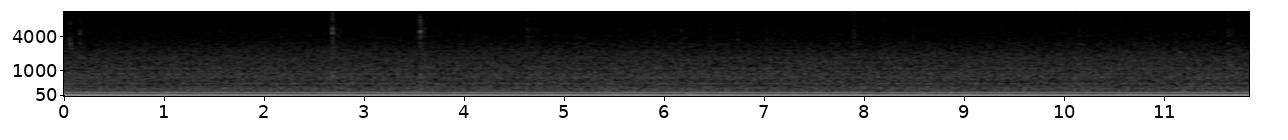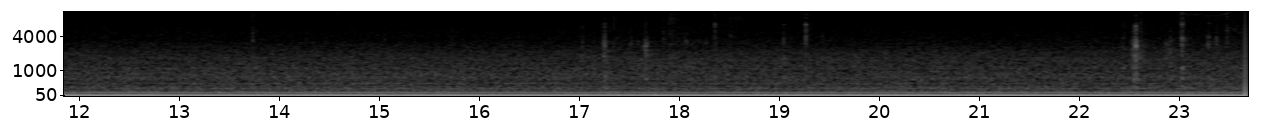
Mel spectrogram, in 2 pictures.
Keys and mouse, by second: 0.2 click, 17.4 ctrl+right click, 17.9 click, 17.9 click, 18.5 click, 19.5 click, 22.6 ctrl+right click, 22.9 click, 23.5 alt+click.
